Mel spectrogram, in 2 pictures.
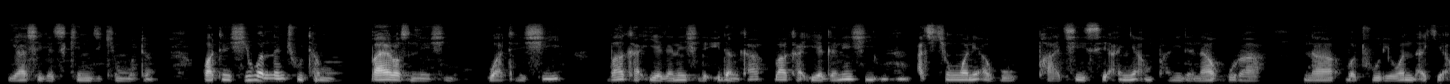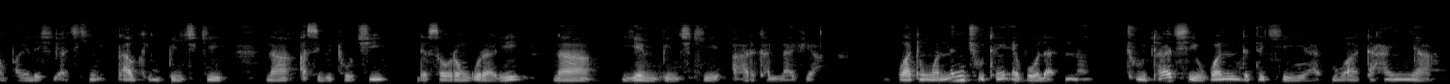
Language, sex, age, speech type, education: Hausa, male, 30-45, spontaneous, tertiary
